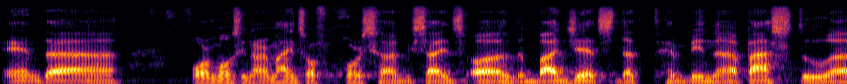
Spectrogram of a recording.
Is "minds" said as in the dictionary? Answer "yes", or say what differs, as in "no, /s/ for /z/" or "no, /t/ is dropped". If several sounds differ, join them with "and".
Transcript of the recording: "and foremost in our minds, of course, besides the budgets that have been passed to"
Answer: no, /s/ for /z/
